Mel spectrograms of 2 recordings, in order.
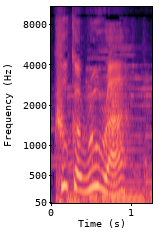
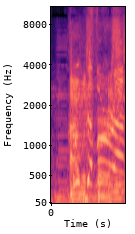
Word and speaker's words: Kookaburra: Okay, were they called Koala, Kookaroora, or the Crackle Patty? – Kookaroora! – Kookaroora! Burra! – Kookaburra!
